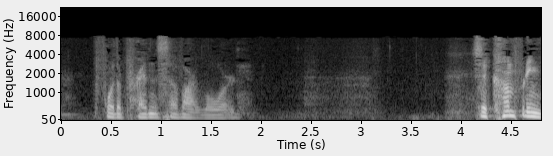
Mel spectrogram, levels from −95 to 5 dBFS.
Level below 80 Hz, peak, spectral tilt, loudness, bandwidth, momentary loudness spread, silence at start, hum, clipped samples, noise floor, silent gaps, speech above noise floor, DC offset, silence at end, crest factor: -50 dBFS; 0 dBFS; -6.5 dB/octave; -21 LUFS; 8 kHz; 18 LU; 0.35 s; none; under 0.1%; -60 dBFS; none; 41 dB; under 0.1%; 0 s; 22 dB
